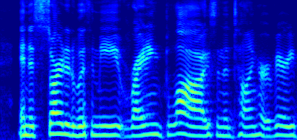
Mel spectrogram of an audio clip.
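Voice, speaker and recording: Very clean recording, silent background. A woman speaks at medium pitch in a normal speaking voice. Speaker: personal finance podcaster and real estate investor. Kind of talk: casual interview chat.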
